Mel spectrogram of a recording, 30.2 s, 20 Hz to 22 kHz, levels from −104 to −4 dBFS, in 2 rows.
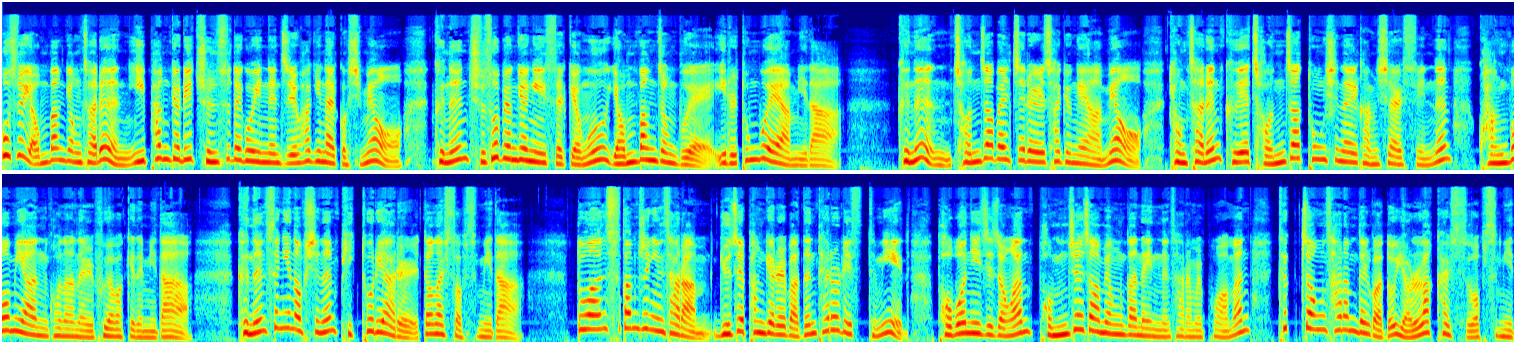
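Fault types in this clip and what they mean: No technical faults can be heard in this speech recording. Nothing in it calls for a fault entry.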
